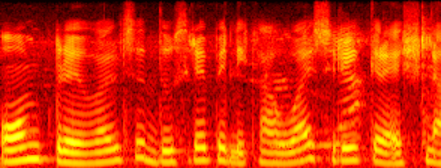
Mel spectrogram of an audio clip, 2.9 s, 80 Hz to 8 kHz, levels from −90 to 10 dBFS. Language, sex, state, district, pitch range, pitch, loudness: Hindi, female, Bihar, Kishanganj, 185-220 Hz, 200 Hz, -18 LUFS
